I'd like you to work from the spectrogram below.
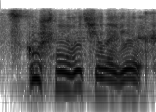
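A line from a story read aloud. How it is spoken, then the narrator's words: Sigh. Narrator (Russian): вздохнула Маруська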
